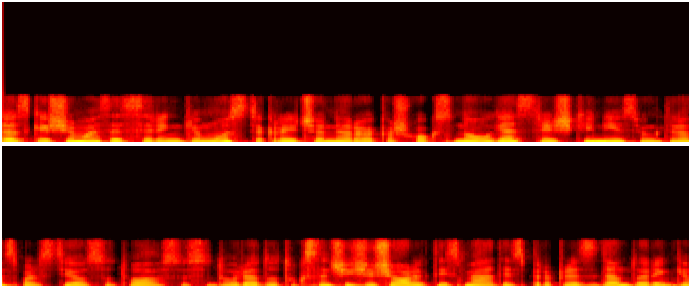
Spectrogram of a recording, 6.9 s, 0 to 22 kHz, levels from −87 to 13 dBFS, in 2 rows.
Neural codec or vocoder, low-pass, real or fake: codec, 16 kHz, about 1 kbps, DyCAST, with the encoder's durations; 7.2 kHz; fake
